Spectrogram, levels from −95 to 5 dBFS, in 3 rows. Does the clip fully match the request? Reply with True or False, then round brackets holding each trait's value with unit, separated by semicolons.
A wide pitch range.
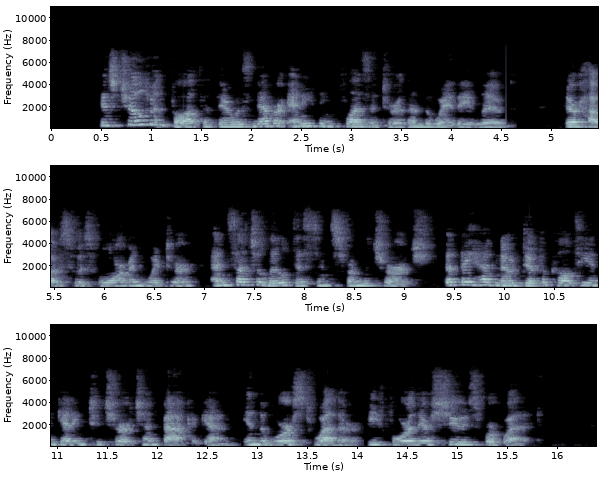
False (4.4 semitones)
